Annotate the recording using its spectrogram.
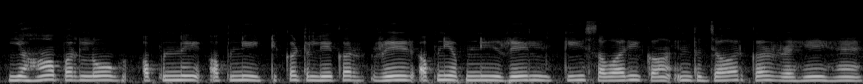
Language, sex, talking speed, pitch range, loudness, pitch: Maithili, female, 110 wpm, 180-195 Hz, -24 LUFS, 190 Hz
